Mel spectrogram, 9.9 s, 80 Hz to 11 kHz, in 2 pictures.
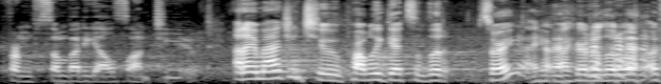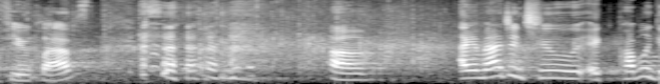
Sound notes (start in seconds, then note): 5.5 laughing; 6.2 audience applauding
